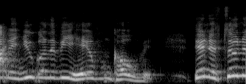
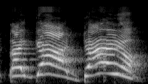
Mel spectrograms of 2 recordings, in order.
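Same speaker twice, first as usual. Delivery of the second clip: loud, slow, drawn-out God damn; exasperated outburst; 4 semitones higher, 5 dB louder, much slower than usual. Real, not acted. Streamer to viewers, loud drawn-out disbelief.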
